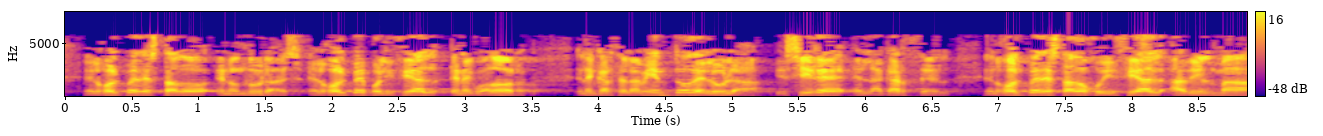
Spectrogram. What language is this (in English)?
Spanish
